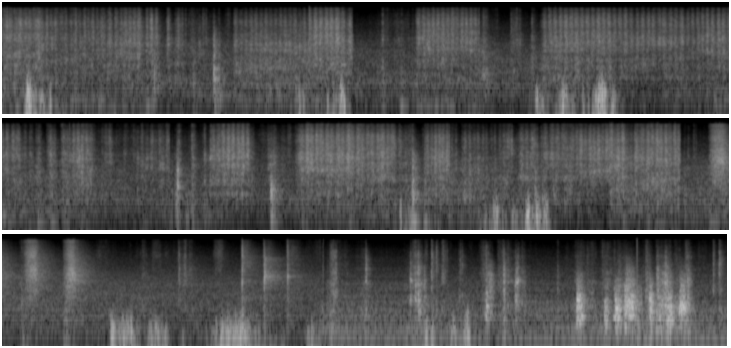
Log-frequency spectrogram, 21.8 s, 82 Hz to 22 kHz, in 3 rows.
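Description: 100-grit sandpaper rubbed by hand along the edges of wooden whirligig parts in quick, irregular strokes, taking the sharp edges off. There are occasional low knocks, and the strokes become shorter and more separate in the last several seconds.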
